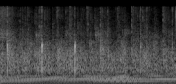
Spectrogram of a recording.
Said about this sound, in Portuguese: Dê uma forte salva de palmas para o Senhor mais uma vez.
